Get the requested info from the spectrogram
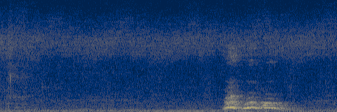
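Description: Quiet room tone, then one short, high-pitched animal call lasting under a second, about three seconds in.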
